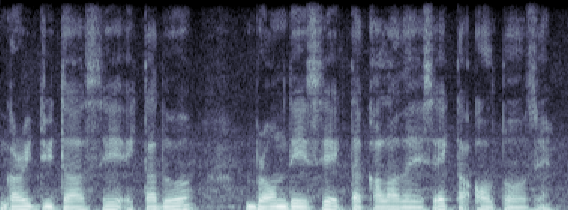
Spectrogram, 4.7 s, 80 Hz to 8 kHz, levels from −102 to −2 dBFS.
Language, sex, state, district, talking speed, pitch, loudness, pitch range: Nagamese, male, Nagaland, Dimapur, 190 wpm, 115 Hz, -17 LUFS, 110-120 Hz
